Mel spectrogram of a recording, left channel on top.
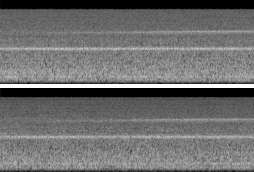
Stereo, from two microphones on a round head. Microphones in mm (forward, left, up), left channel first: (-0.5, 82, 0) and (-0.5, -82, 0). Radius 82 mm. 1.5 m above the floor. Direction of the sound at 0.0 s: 60° left (ahead or behind).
